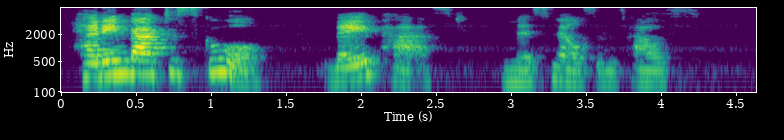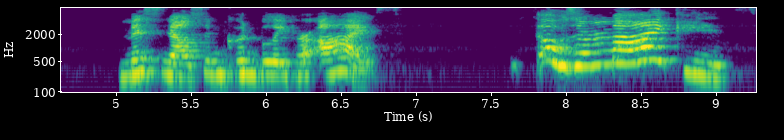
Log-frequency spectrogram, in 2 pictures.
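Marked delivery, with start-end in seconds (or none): 7.8-9.2 very high-pitched, scratchy, slow, drawn-out voice. Reading a story: Miss Nelson spots her pupils out of school, in a scratchy voice. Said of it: "she said in a scratchy voice".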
